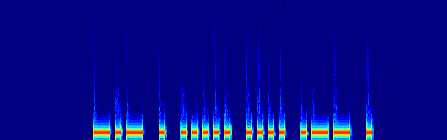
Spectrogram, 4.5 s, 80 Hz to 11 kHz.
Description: Morse code, heard as a keyed tone, about 21 wpm, 700 Hz. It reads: KE5HWE
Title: USA Call Signs - 6 Characters - 4x Character Spacing - 22wpm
